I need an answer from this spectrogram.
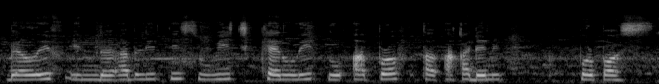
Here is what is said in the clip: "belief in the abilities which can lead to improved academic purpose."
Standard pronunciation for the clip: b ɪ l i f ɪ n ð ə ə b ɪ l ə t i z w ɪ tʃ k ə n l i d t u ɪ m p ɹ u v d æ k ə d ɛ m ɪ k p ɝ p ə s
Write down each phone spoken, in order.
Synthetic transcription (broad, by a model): b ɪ l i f ɪ n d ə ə b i l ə t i s w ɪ tʃ k ə n l i d t u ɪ p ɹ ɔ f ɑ k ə d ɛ m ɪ k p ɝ p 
